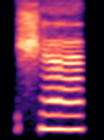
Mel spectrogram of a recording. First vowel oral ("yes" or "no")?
no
